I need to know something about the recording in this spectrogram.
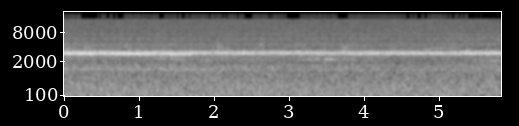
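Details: Ezo harusemi cicadas calling on a ridge at 900 m in the Ashiu old-growth forest in spring, 26 May 2012, recorded with an external stereo mic: a steady, unbroken high shrill drone at an even pitch throughout.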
